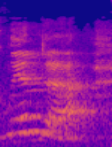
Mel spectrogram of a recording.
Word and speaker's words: Glinda: Glinda, the duh is silent.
